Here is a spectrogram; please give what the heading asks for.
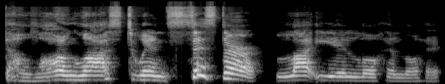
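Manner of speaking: very slow, drawn-out reveal; dramatic reveal. Pretend. Teacher revealing the long-lost twin, very slow. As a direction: stretch every word like a soap twist.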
